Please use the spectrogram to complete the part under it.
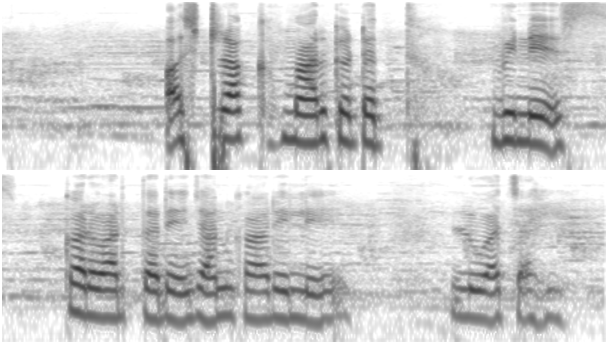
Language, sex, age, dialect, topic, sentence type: Magahi, female, 18-24, Northeastern/Surjapuri, banking, statement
